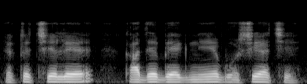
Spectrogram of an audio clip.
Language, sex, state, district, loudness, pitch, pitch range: Bengali, male, Tripura, West Tripura, -16 LUFS, 115 Hz, 110-120 Hz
